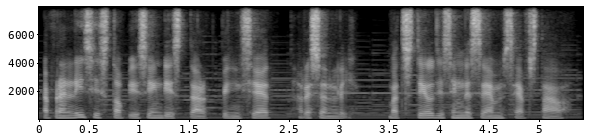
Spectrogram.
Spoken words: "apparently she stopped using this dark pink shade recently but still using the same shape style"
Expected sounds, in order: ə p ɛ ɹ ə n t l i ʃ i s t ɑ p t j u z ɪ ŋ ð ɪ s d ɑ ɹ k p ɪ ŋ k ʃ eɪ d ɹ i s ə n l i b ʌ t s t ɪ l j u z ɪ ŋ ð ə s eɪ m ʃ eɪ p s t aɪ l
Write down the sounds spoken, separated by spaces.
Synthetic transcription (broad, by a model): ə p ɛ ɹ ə n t l i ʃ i s t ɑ p j u s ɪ ŋ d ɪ s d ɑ ɹ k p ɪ ŋ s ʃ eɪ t ɹ i s ə n l i b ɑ t s t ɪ l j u s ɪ ŋ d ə s eɪ m s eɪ f s t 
